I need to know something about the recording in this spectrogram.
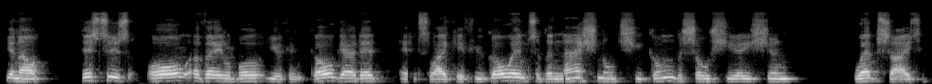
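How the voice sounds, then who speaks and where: A man's voice: medium pitch, dark tone, low-quality recording. A man in his sixties, a guest on a webinar video call, talking earnestly and repeating points for emphasis. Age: 60s. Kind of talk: webinar conversation.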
